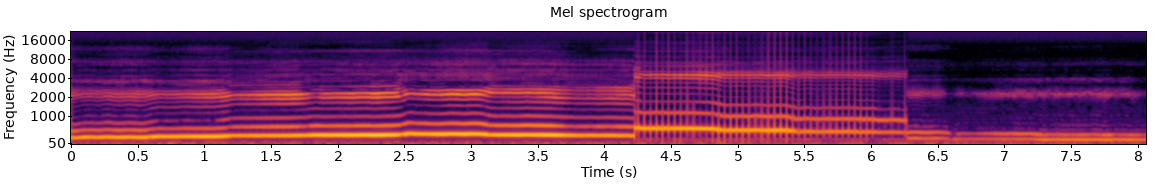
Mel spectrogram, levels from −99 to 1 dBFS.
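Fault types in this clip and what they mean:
Planar audio read as interleaved: from 4.22 to 6.30 s the music jumps up an octave with a flutter at about 21.5 Hz. Each 46 ms block, which fits a 2048-sample layout, gets played twice at double speed, left channel then right, so the tempo still holds.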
